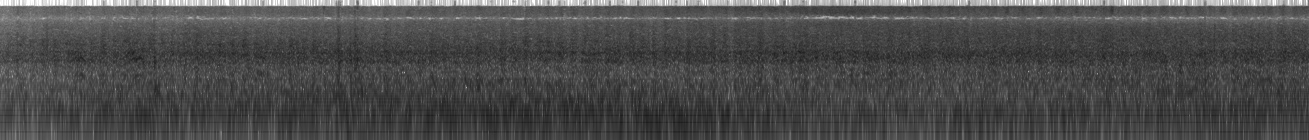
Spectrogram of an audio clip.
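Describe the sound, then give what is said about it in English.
A train passing along a rural path by a small stone outhouse gives off a loud, continuous rumbling roar that holds steady throughout without breaks. “Meanwhile, a peasant man is carrying a lantern along a path, walking to a small stone building and going inside as the train passes.”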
